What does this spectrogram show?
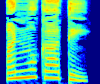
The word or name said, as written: ಅಣ್ಮುಕಾತಿ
